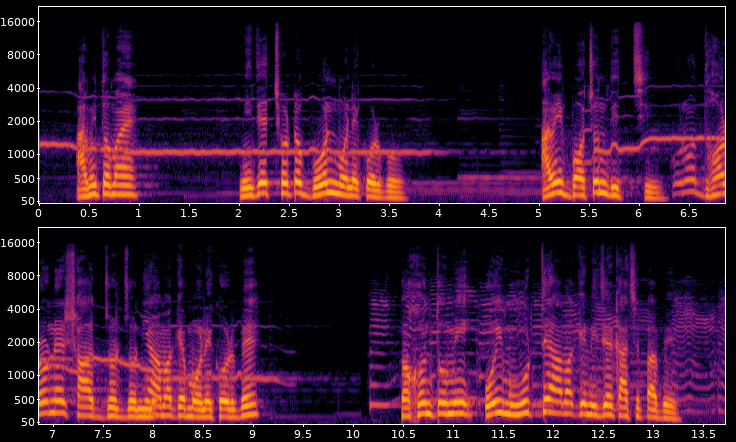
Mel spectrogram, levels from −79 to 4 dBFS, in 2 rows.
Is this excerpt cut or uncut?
cut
